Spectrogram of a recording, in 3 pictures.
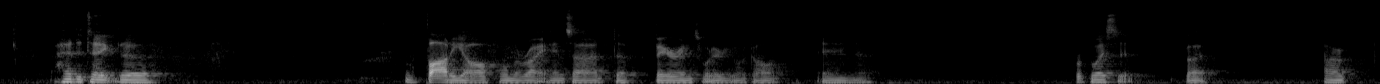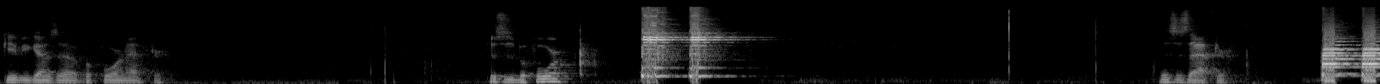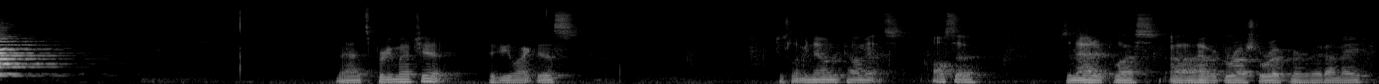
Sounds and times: Speech: 0:00.6 - 0:01.7, 0:04.0 - 0:08.8, 0:10.8 - 0:12.2, 0:13.2 - 0:15.6, 0:18.7 - 0:19.6, 0:25.4 - 0:26.2, 0:31.0 - 0:33.4, 0:35.4 - 0:37.5, 0:38.2 - 0:41.3
Vehicle horn, car horn, honking: 0:20.2 - 0:21.9, 0:27.0 - 0:28.8.

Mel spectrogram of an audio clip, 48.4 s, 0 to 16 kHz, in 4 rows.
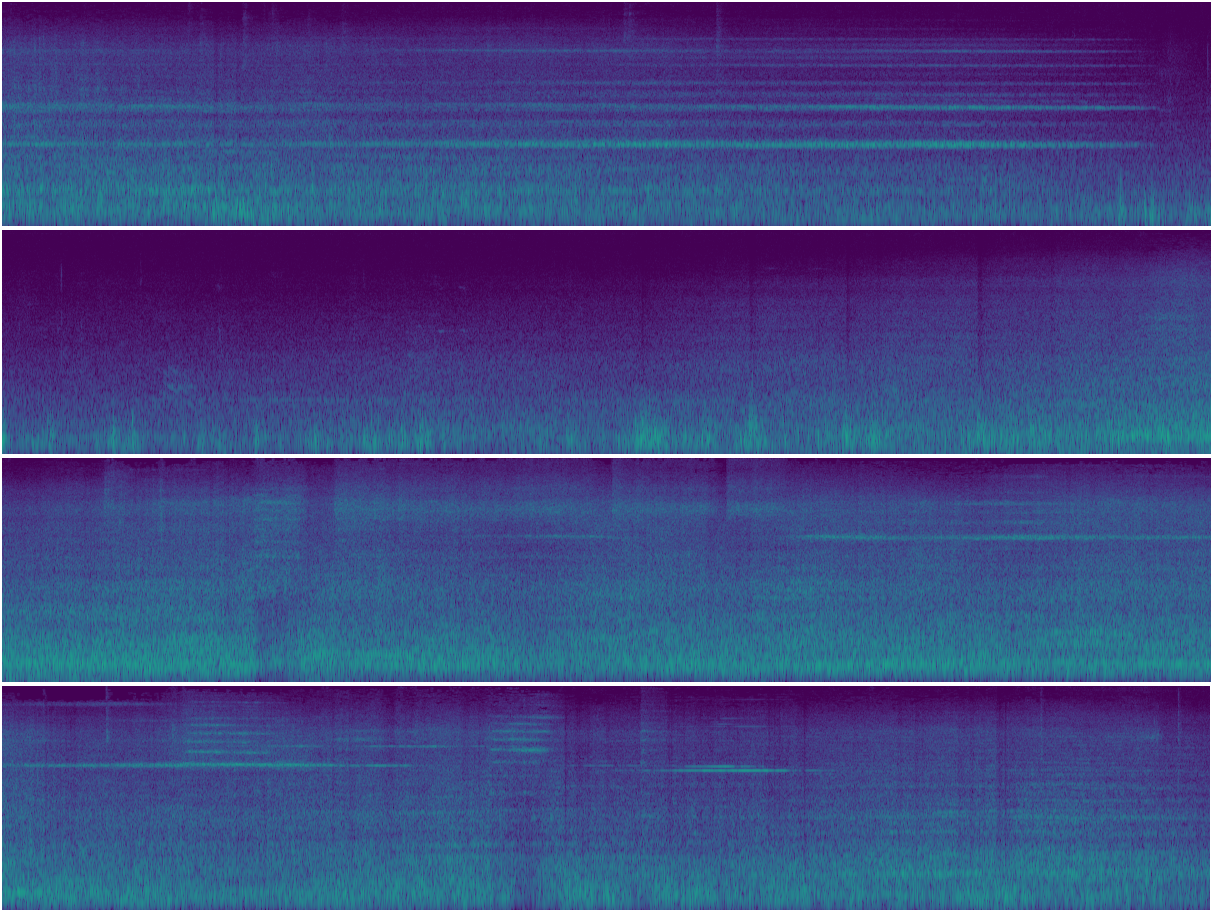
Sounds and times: Railroad car, train wagon: 0:00.0 - 0:48.3
Train: 0:00.0 - 0:48.3.

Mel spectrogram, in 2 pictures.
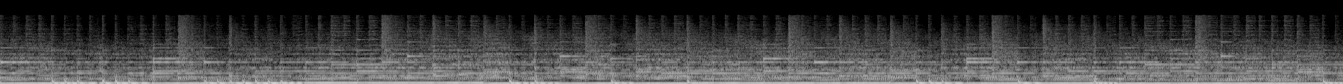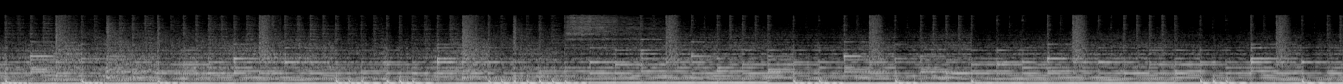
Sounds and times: Music: 0:00.0 - 0:26.8.

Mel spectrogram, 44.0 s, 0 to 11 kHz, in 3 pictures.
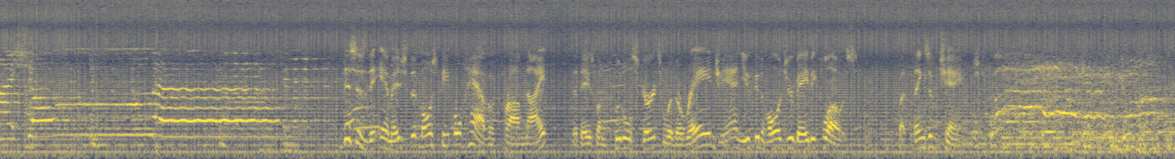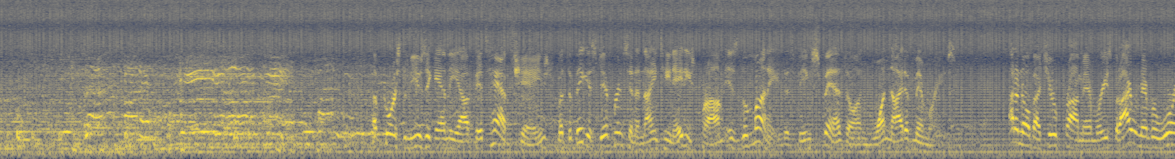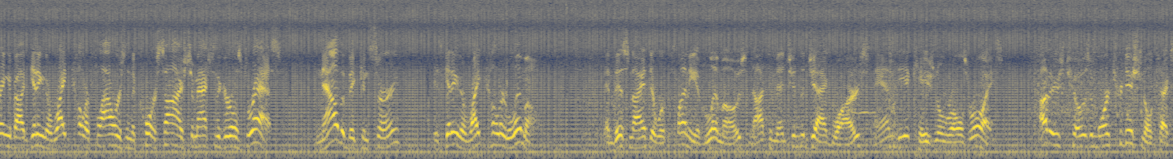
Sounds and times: Music: 0:00.0 - 0:04.8, 0:12.0 - 0:22.2
Speech: 0:04.3 - 0:12.2, 0:19.4 - 0:26.6, 0:27.3 - 0:36.1, 0:36.9 - 0:44.0.

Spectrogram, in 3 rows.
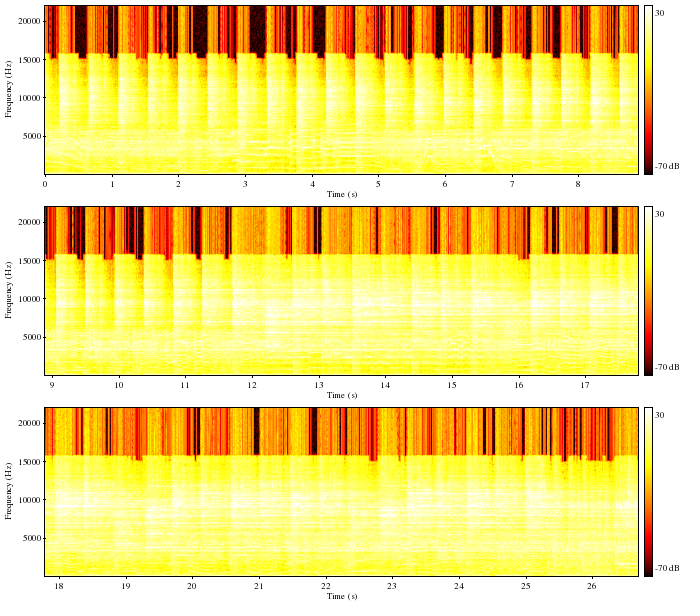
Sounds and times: Musical instrument: 0:00.0 - 0:26.6.

